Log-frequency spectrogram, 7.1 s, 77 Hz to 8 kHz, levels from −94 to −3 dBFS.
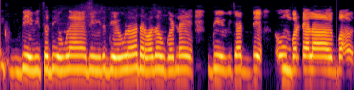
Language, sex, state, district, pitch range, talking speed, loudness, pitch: Marathi, female, Maharashtra, Solapur, 215-230 Hz, 120 wpm, -15 LUFS, 220 Hz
